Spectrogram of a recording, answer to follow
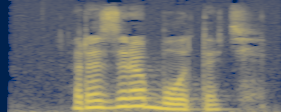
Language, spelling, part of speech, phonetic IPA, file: Russian, разработать, verb, [rəzrɐˈbotətʲ], Ru-разработать.ogg
- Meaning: 1. to work out, to elaborate, to develop, to design, to engineer, to devise 2. to exploit, to work up (mining) 3. to cultivate, to till 4. to exhaust, to use up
